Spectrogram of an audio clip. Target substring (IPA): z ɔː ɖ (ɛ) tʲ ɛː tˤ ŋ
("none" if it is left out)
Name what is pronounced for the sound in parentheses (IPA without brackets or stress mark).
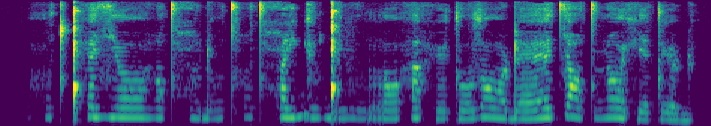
ɛː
